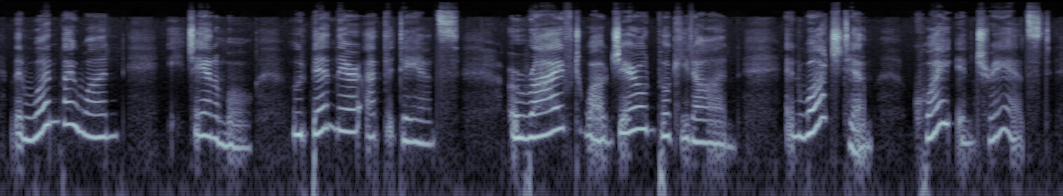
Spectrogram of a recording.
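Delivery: ordinary delivery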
